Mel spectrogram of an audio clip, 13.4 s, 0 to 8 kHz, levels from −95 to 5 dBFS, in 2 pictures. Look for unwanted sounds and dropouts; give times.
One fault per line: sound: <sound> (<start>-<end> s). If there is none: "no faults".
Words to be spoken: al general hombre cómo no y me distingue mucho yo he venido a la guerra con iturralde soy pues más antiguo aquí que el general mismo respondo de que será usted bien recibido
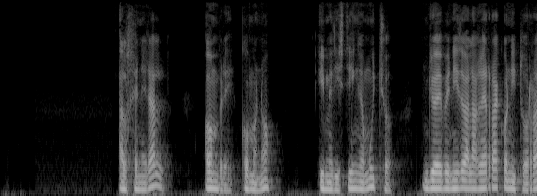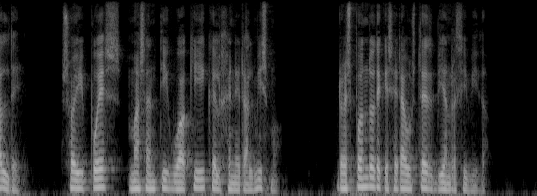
no faults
